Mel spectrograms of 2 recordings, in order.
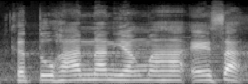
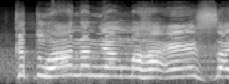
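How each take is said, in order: First: It is said gently, with a smile. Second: It is said angrily, in a shrill voice.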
